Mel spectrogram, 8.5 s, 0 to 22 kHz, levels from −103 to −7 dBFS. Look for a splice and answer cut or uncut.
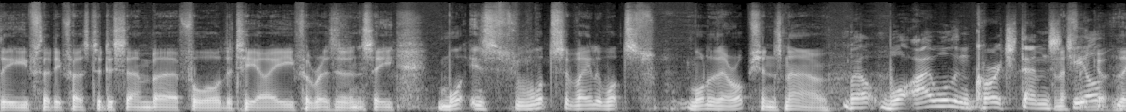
uncut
